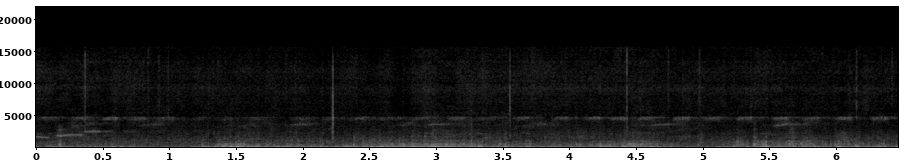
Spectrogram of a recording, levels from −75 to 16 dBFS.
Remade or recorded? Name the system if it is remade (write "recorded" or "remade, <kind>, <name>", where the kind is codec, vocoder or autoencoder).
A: remade, autoencoder, DAC-VAE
